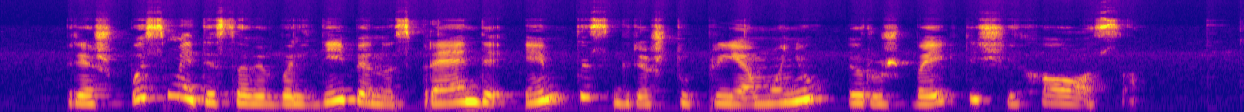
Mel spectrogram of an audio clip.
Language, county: Lithuanian, Kaunas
